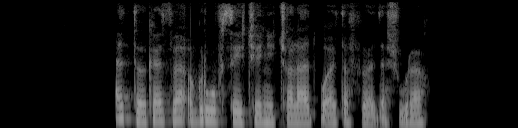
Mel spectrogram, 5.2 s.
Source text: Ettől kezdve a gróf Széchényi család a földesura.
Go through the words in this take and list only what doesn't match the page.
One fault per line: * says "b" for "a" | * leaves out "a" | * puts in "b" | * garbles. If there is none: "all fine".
* puts in "volt"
